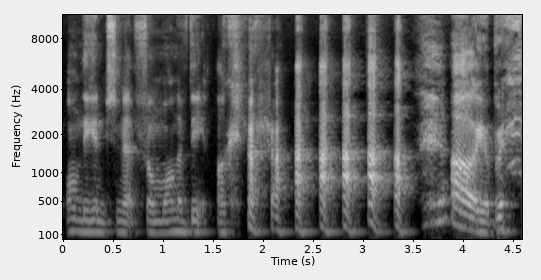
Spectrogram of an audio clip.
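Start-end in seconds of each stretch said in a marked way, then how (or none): 1.5-3.8 high, bright burst of laughter. Real, not acted. Laughing at Anna's comment. 3.9-4.6 words squeezed out through laughter, louder; laughing. Real, not acted. Laughing at Anna's comment.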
